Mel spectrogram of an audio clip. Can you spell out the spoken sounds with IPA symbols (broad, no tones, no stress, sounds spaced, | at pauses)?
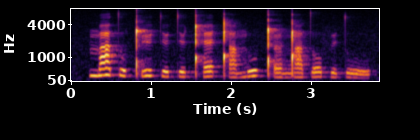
m a t̪ u ǃʼ y t̪ y t̪ y ǃʰ ɛ ǃʼ a m u ǃʼ œ ŋ͡ǃ a t̪ o f y t̪ u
